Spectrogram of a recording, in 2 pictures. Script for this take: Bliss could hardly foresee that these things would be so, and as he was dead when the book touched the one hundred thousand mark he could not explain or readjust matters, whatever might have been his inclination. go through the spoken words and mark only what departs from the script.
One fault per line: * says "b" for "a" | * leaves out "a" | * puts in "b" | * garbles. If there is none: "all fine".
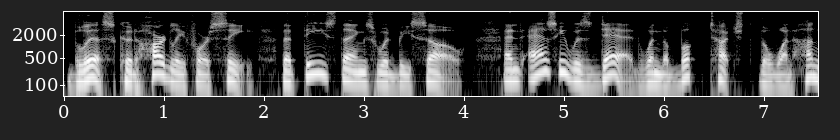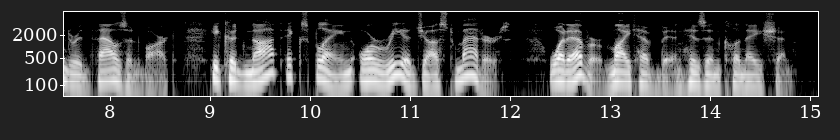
all fine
